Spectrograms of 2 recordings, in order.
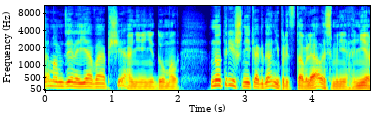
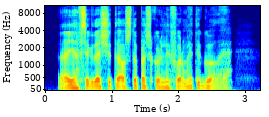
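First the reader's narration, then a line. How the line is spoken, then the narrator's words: Muttered reply. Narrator (Russian): пробормотал я в ответ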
